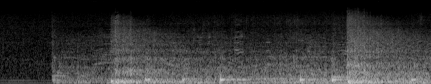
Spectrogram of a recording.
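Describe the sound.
Police grenades explode during a street protest with tear gas in a city neighborhood: a few sharp, heavy booms burst over a continuous low rumble, with faint voices in the background.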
